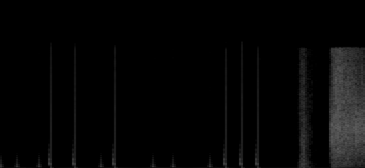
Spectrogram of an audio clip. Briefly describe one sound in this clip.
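Short electronic blips chirp in quick succession.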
